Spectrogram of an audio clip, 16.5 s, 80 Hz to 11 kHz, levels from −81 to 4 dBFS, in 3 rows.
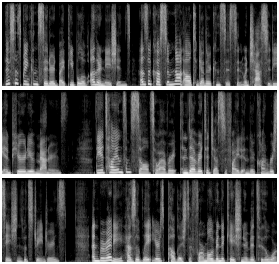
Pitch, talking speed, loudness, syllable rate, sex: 245 Hz, 180 wpm, -17 LUFS, 6.0 syllables/s, female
